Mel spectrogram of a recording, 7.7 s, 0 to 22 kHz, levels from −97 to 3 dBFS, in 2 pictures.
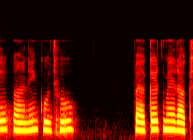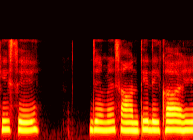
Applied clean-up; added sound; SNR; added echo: neural mask model DeepFilterNet 3.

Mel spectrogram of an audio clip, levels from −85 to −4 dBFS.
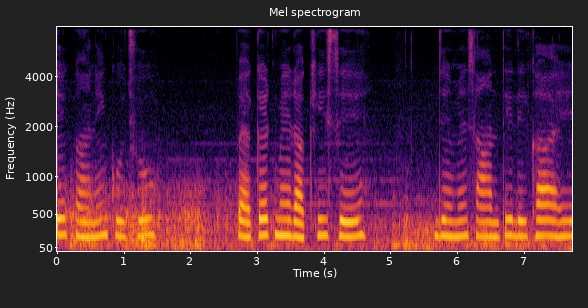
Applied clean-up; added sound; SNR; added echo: none; Thunder; 10 dB; none.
